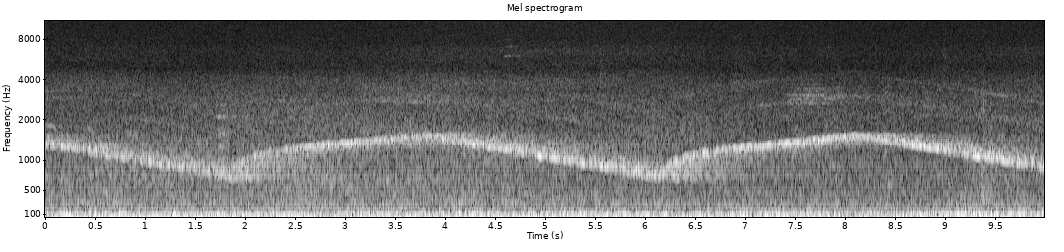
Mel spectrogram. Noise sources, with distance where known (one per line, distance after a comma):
siren, far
